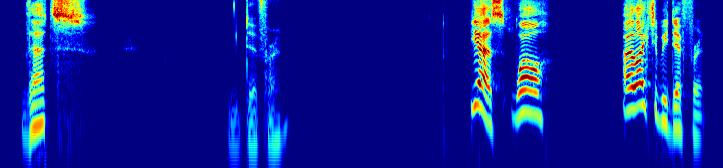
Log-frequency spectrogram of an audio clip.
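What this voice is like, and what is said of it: Sultry, seductive voice. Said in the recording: “I'm going to have to do a sexy voice now”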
